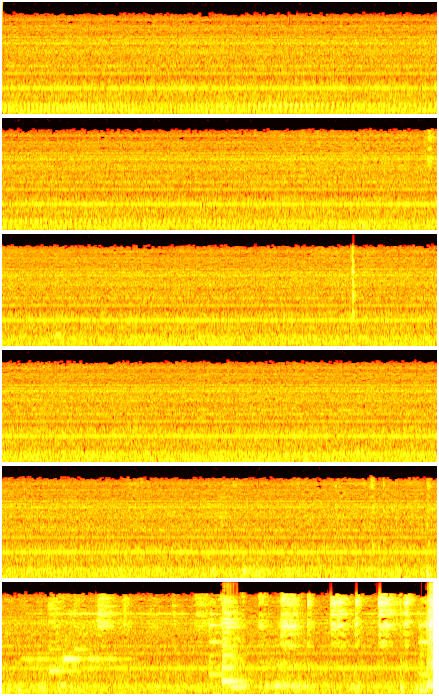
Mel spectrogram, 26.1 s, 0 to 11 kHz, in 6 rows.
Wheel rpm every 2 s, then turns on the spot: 0, 0, 0, 0, 0, 0, 0, 0, 0, 0, 0, 0, 0.
none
